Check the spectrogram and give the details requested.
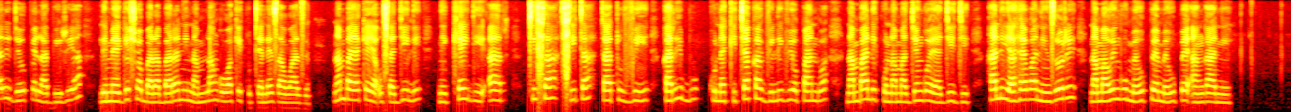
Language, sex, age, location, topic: Swahili, female, 25-35, Nairobi, finance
